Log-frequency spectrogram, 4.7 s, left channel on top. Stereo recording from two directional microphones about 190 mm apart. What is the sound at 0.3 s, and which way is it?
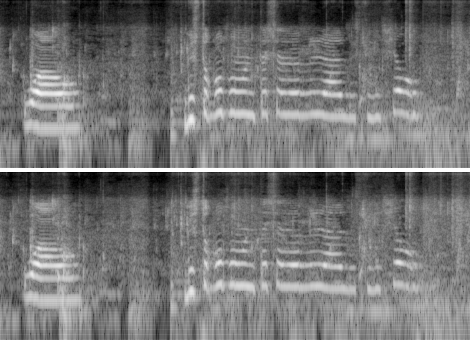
Speech, 15° left (ahead or behind).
